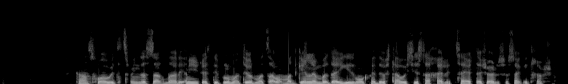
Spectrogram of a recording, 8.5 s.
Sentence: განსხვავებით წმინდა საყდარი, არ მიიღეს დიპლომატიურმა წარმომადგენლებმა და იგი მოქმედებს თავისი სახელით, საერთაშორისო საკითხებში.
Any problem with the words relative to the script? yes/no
yes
